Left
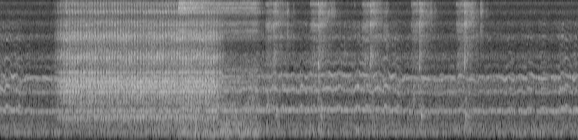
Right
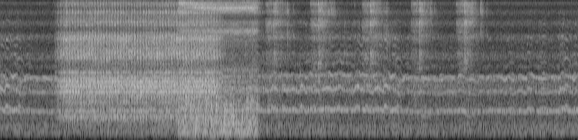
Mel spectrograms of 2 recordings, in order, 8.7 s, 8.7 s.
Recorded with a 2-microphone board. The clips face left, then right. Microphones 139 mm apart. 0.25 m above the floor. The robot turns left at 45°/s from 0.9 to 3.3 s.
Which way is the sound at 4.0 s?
60° left (ahead or behind).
